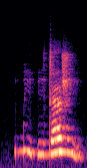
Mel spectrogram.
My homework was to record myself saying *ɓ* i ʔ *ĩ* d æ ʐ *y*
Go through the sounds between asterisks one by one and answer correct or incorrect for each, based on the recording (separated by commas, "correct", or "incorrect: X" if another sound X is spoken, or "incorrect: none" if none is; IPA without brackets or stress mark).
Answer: correct, incorrect: i, incorrect: i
